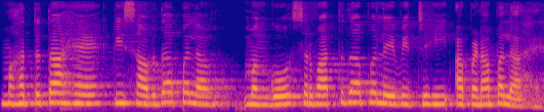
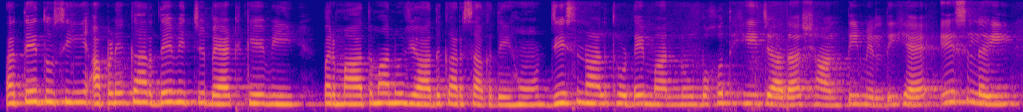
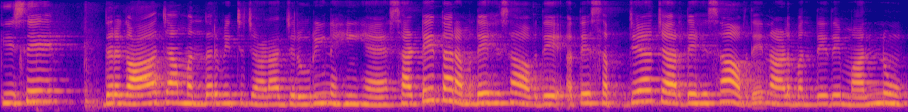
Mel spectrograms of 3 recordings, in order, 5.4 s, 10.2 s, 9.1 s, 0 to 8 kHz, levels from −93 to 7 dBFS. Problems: background sounds at intervals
